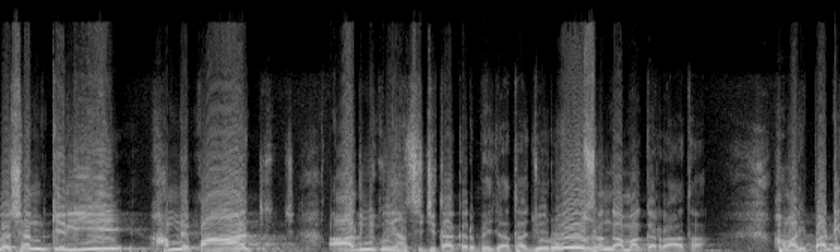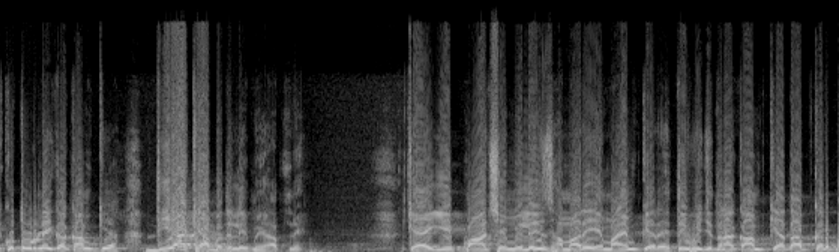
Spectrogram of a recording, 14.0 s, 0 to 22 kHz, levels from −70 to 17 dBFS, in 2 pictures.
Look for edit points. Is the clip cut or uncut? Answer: uncut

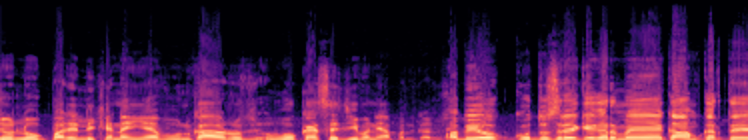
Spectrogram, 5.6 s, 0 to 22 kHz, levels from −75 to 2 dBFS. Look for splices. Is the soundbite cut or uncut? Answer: uncut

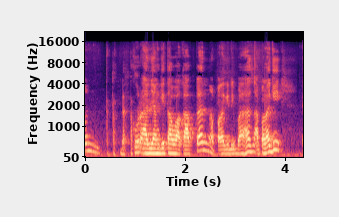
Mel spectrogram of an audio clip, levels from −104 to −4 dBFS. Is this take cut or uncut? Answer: uncut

